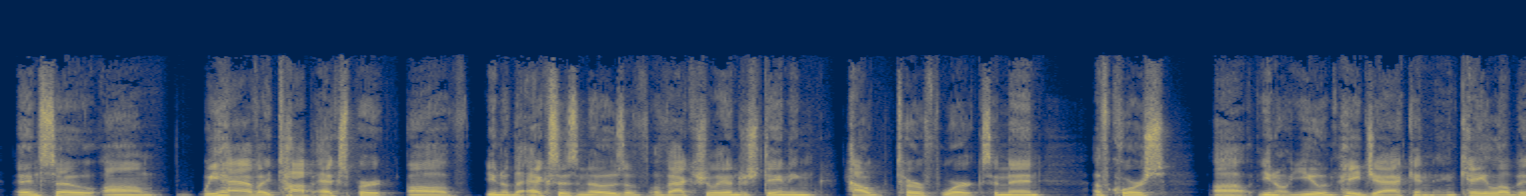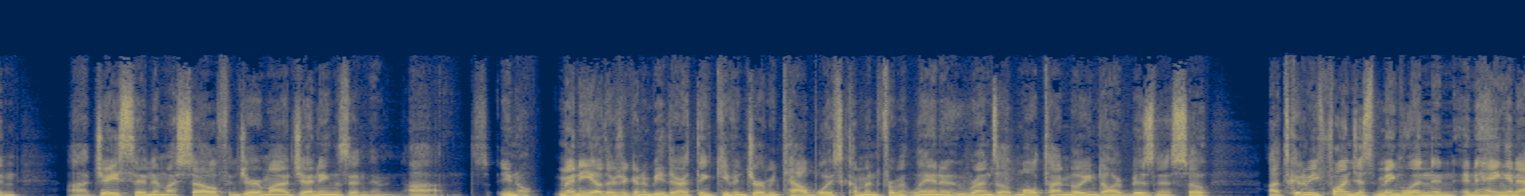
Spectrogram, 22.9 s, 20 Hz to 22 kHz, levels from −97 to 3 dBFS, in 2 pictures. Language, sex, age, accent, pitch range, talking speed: English, male, 30-49, American, 110-135 Hz, 220 wpm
